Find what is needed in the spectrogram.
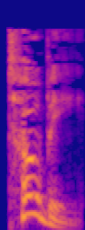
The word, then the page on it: toby: British English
